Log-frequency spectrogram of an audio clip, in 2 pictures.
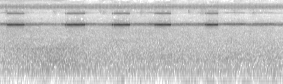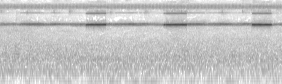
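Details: Nighttime crickets give high, steady trills of about half a second, spaced irregularly and sometimes pausing for several seconds, while a continuous thin insect hum runs underneath.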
